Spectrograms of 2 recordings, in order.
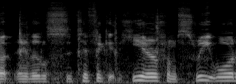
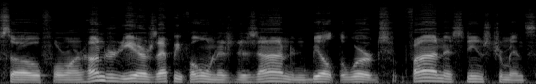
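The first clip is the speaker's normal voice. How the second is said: put-on Southern American accent; 3 semitones lower than usual. Reading a guitar certificate aloud, in a put-on Southern American accent. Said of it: "I don't know why I'm doing this accent".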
